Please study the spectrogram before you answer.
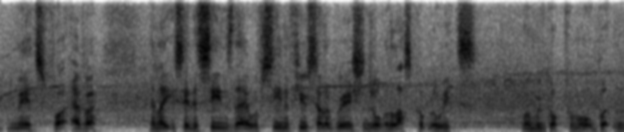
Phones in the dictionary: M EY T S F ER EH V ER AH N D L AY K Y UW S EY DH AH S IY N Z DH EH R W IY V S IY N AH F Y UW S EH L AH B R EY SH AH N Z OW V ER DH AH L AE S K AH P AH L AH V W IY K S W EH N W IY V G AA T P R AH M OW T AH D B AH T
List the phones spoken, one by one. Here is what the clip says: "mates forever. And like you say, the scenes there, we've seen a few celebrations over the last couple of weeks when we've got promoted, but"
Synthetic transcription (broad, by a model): M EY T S F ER EH V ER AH N L AY K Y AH S EY DH AH S IY N Z DH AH W IY V S IY N AH F Y UW S EH L AH B R EY SH AH N Z OW V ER DH AH L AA S K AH P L AH V W IY K S W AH N W IY V G AA T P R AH M OW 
